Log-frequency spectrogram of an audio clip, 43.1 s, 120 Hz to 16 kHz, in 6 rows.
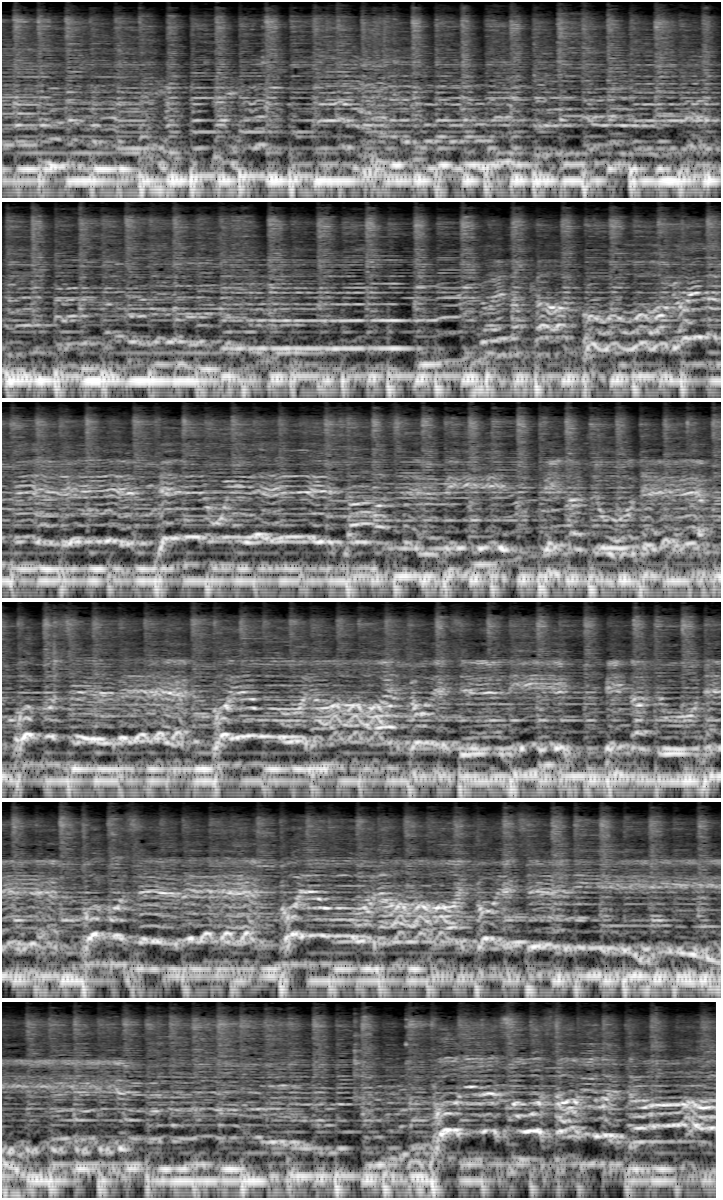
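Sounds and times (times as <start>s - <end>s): plucked lute strumming: 0.0s - 43.0s
violin melody: 0.0s - 43.0s.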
